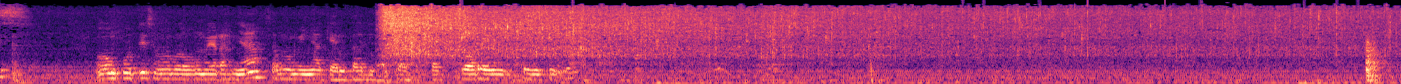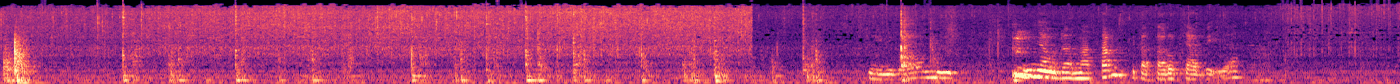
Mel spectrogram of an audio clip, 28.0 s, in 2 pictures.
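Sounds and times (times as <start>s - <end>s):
shallots sizzling in hot oil: 3.8s - 28.0s
metal spatula scraping wok: 15.2s - 22.4s.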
